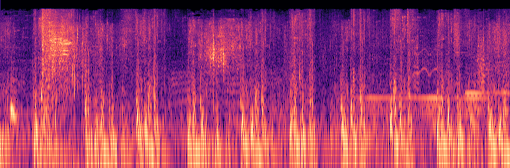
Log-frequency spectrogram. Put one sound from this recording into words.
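Heavy steps thud quickly and rhythmically over open ground.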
